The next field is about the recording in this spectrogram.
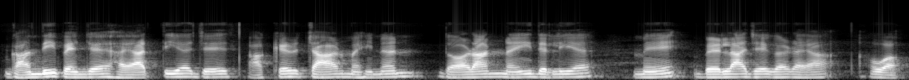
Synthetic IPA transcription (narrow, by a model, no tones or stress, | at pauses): ɡãːnd̪ʱipɐ̃ɦɪ̃ɲd͡ʑeɦɐjaːt̪iːəd͡ʑeːaːxɪɾt͡ɕaːɾmɐɦiːnənɪ̆d̪ɔːɾaːnːɐĩd̪ɪlːiːə | mẽbɪɾlad͡ʑeːɡɐɾɾɐjaɦuaː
